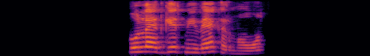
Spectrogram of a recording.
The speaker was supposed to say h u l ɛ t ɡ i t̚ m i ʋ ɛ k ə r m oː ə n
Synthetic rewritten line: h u l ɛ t ɡ ɪ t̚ m i ʋ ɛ k ə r m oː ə n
